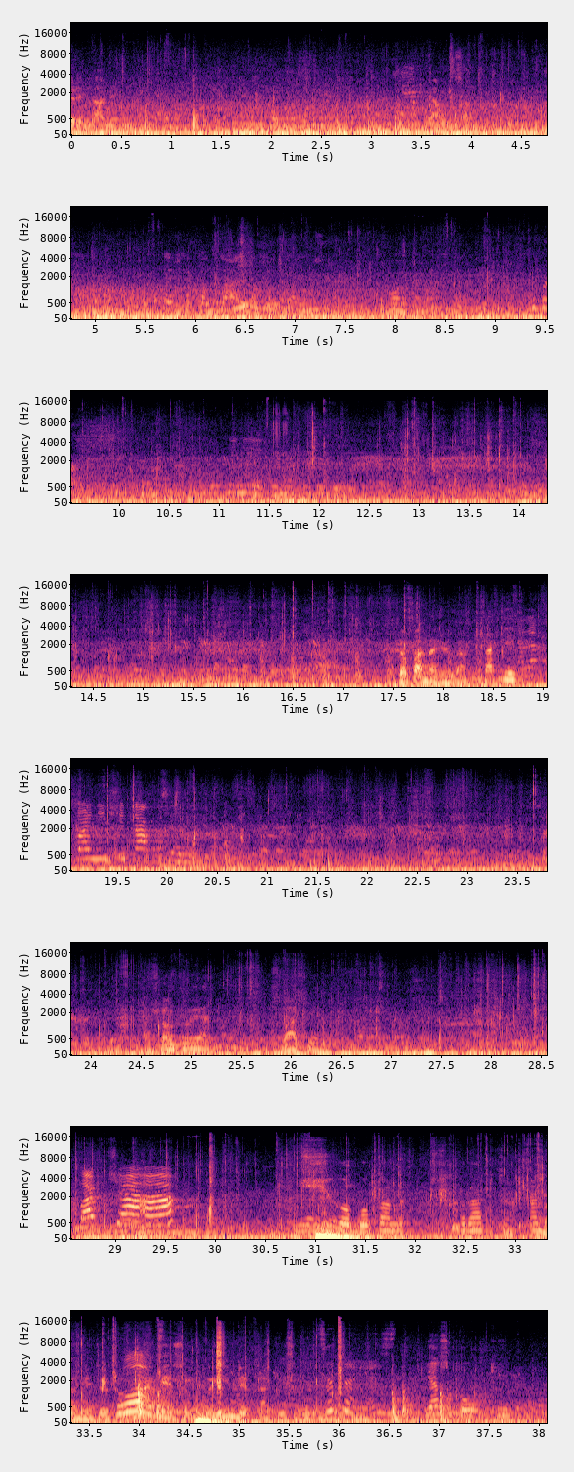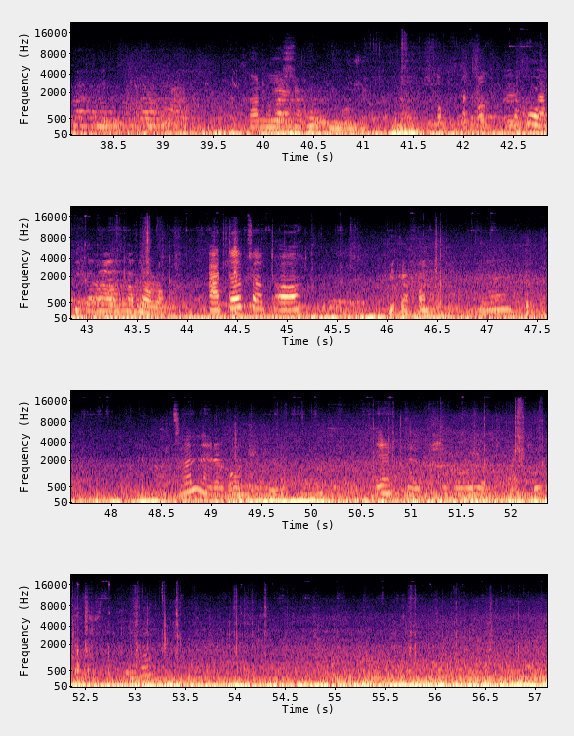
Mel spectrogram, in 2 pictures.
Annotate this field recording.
standing with my mkes at the castle...curious passangers...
